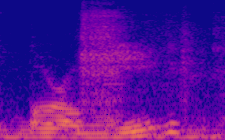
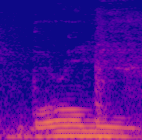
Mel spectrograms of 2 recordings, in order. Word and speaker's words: Borlmeeg: The one from the swamp was Boral Meeg. – Boral Meeg. – Can you spell it? – B-O-R-L-M-E-E-G.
